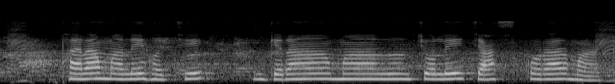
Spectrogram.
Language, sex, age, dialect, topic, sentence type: Bengali, female, 25-30, Jharkhandi, agriculture, statement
